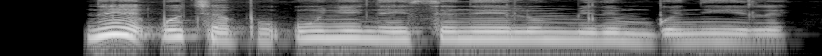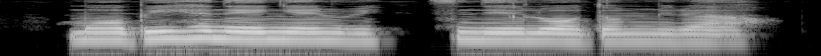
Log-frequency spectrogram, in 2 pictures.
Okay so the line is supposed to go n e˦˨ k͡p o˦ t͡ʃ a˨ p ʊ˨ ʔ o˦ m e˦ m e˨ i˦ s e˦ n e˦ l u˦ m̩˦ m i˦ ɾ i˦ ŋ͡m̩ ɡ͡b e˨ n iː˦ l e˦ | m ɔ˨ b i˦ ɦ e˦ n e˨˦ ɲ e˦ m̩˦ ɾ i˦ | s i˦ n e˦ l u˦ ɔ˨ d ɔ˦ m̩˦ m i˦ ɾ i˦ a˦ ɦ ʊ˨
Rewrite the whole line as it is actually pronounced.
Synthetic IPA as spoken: n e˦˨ k͡p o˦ t͡ʃ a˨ p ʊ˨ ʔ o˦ ɲ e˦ n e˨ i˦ s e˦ n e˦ l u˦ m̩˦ m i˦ ɾ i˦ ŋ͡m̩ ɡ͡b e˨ n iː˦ l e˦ | m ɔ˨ b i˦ ɦ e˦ n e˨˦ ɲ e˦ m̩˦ ɾ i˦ | s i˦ n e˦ l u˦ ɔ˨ d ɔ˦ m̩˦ m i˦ ɾ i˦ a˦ ɦ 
